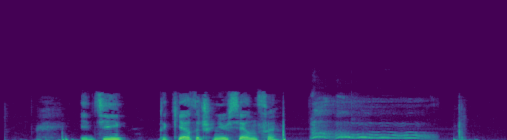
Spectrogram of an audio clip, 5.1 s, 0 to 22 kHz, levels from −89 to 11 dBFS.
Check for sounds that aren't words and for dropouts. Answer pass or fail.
fail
